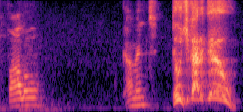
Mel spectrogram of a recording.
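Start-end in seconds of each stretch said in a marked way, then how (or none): 2.1-3.0 shouted. Real, not acted. Outro call to viewers.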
